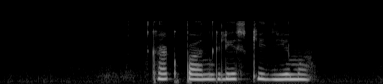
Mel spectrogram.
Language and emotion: Russian, neutral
